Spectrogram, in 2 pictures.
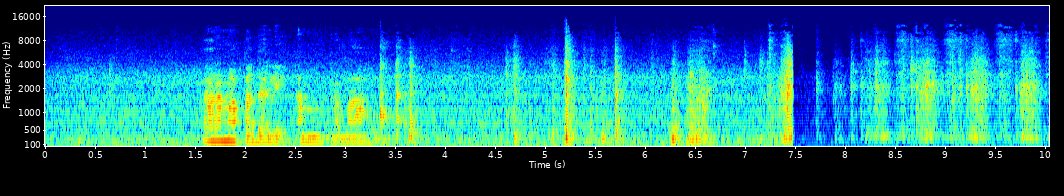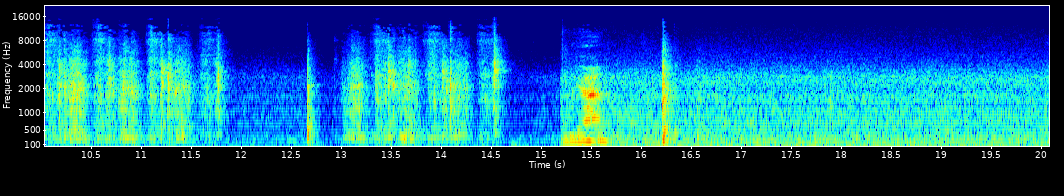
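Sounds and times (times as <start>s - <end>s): hand-pulled chopper whirring: 8.0s - 11.9s.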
